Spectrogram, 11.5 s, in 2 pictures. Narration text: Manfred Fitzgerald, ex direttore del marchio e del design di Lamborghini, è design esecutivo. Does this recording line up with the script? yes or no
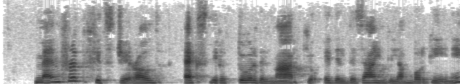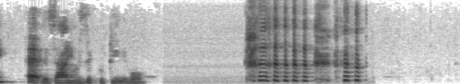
yes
